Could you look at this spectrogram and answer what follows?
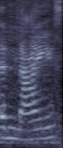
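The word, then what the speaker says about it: anise: think it is it's it's pronounced a nice but it is a n i um a n i e and I think that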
